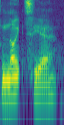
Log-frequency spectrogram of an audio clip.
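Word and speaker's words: Nuytsia: The botanical name for these is Noitsia, which is spelled N-U-Y-T-S-I-A.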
